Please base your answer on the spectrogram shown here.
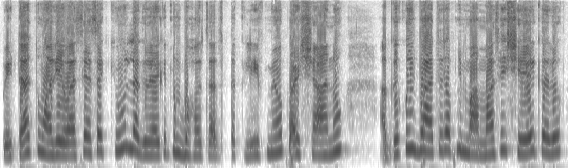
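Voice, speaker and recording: A woman voicing a caring middle-aged mother in a cartoon story, gentle and scolding. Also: high-pitched, quick pace, no echo. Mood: concerned.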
